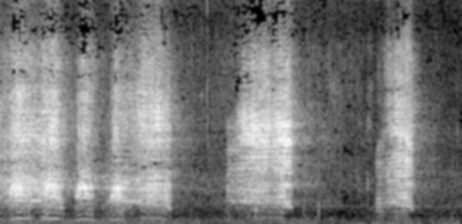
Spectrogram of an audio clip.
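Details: Muscovy ducks in mud: four quick hoarse huffing notes, then two longer breathy hisses with pauses between.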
